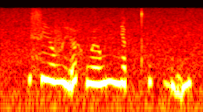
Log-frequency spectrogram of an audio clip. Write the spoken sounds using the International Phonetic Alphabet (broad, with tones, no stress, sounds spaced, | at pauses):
s i˧ ə̯ v ḭ˧˥ ə̯ h w əː˨˦ w ɲ a˦˥ t̚ t̪ʰ u˦˥ k̚ ɓ ḭ˧˥ m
